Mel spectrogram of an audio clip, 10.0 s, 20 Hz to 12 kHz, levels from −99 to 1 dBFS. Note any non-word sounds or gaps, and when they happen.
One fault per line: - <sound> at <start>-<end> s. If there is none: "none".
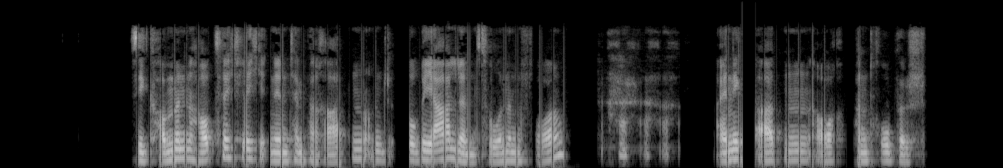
- laugh at 6.0-6.8 s
- dropout at 7.4-7.6 s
